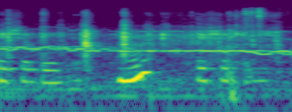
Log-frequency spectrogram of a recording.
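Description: Girls' voices talking in short bursts, with a thin, steady high tone running behind them.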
